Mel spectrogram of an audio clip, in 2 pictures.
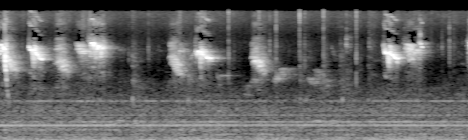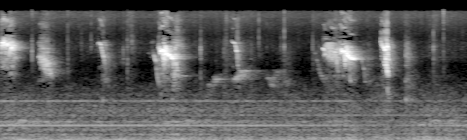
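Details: House sparrows bathing at a home in South Africa: bursts of short, bright chirps in quick clusters, separated by brief pauses, over a steady low hum and rumble.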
